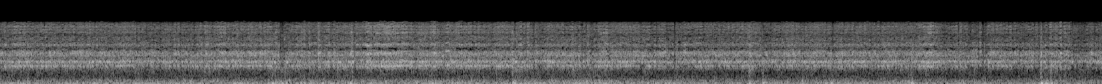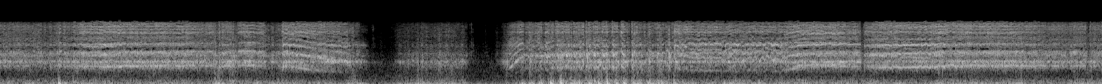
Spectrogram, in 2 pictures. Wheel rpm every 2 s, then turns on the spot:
230, 230, 230, 230, 230, 230, 210, 30, 180, 210, 230.
14-16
